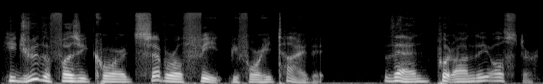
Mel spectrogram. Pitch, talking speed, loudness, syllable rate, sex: 130 Hz, 175 wpm, -18 LUFS, 4.7 syllables/s, male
